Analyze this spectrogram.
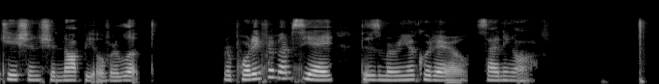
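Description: A young woman speaks up close with animation.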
